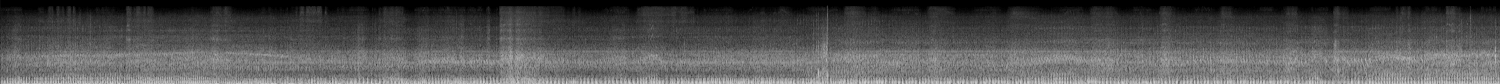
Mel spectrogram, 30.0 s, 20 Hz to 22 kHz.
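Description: Royal Enfield Himalayan 450's single-cylinder engine running steadily as the motorcycle rides a rough off-road trail, with a couple of sharp knocks partway through.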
